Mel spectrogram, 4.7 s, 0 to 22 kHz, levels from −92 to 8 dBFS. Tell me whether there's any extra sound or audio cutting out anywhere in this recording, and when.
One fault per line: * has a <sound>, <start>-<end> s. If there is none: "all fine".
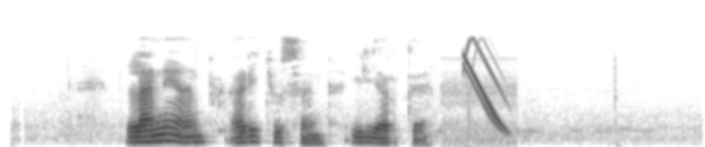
* has a chirp, 3.1-3.4 s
